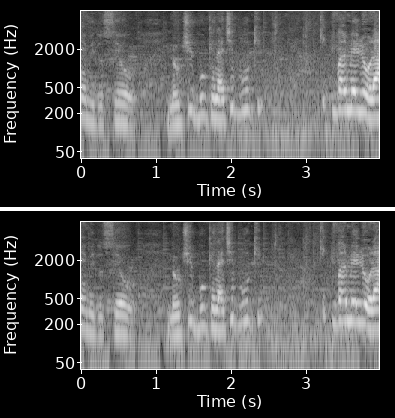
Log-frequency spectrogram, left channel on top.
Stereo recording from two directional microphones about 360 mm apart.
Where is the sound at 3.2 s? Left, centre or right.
Centre.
